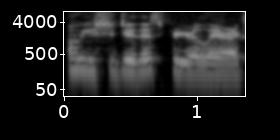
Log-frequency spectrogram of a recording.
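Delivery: mock enthusiastic, put-on eager tone. Retelling one performer eagerly giving another lyric advice: imitating enthusiastic advice. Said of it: "enthusiastically giving [name] some lyrical advice".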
